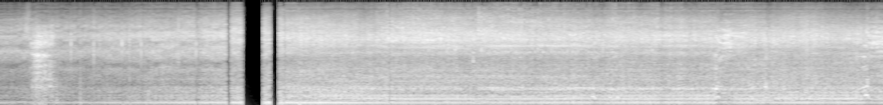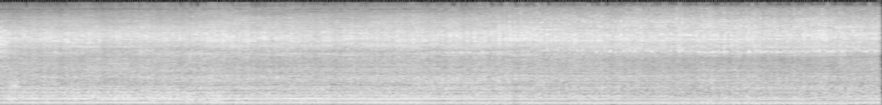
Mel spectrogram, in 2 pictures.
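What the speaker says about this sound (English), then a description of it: "let's snow blow the driveway some more" A snowblower engine drones loudly and steadily while clearing a snowy driveway during a snowstorm, with a brief cut near the start and a constant churning rasp throughout.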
